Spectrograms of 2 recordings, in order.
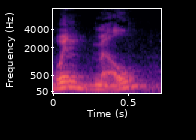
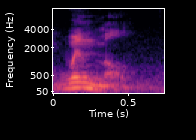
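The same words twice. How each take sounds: First: The d sound is clearly pronounced. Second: The d sound is dropped entirely. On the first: "instead of saying windmill" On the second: "So where is the D? It's gone"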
